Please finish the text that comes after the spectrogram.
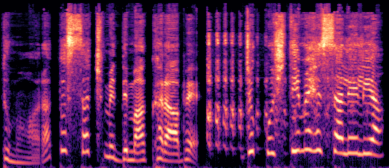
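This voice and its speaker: A woman's voice: high-pitched, huge pitch swings, normal speed, no room sound, clean studio sound, pitched above the performer's own voice, exaggerated voice. A woman voicing a sarcastic, exasperated village wife who scolds her foolish husband in a cartoon moral story. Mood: shocked exasperation.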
